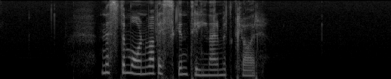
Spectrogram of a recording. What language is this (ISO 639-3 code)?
nor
